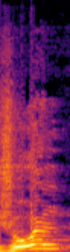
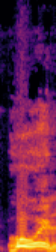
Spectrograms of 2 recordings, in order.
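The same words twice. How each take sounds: First: The name begins with a soft zh sound. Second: The name begins with a harsh h sound. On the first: This is how it is said in Haiti. "Là en Haïti, vous entendez moun dit Joël" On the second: This is how it is said here. "mais ici tu pas dit Joël, non, yo dit Joël"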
